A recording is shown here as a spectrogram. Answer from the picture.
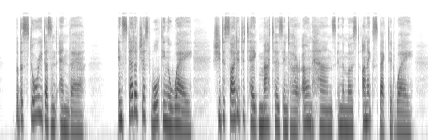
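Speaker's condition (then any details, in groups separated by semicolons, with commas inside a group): No condition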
